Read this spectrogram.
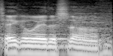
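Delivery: low, soft and mellow; calm and mellow. Shown as a demonstration. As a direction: let it out gently, unhurried. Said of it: "so calm, so mellow".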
